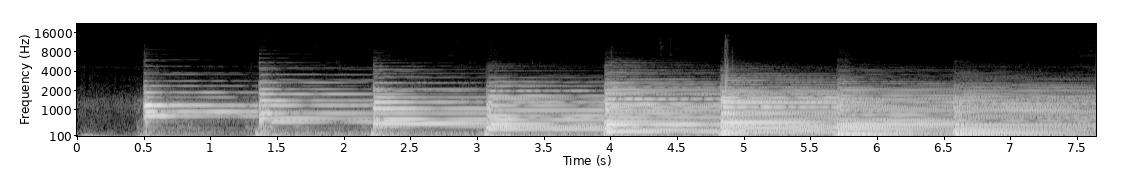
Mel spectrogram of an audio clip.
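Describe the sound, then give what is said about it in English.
A descending sequence of minor chords, eight struck one after another at an even pace, each ringing and decaying before the next, with the lower notes stepping down through the run. “They're all minor chords, and they sound like this, just going down in the same order.”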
